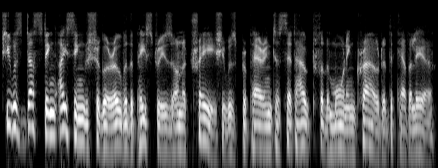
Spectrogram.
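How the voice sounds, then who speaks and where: A man's voice: on the low side, animated, a little fast, fairly bright tone, no room sound. A man reading a scripted mystery audiobook as its narrator, on slightly dull audio.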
